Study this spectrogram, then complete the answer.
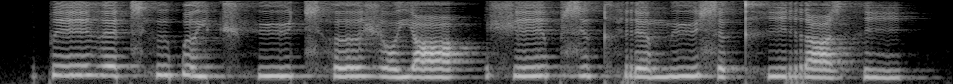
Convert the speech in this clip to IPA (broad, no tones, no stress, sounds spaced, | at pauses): p eː ð ɛ t͡sʰ ɨ ɓ əː j t͡ʃʰ yː t͡sʰ əː ʒ ɔ j ɑ | ʃ eː p z ɨ kʰ r ɛ m yː s ɜ kʰ i r ɑː z θ i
